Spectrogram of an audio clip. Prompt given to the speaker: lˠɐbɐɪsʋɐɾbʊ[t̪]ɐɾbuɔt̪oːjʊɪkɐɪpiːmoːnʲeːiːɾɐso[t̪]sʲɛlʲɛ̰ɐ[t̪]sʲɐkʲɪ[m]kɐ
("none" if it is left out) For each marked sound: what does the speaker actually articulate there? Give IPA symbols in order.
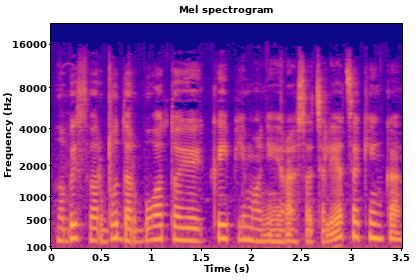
d̪, t̪, t̪, ŋ

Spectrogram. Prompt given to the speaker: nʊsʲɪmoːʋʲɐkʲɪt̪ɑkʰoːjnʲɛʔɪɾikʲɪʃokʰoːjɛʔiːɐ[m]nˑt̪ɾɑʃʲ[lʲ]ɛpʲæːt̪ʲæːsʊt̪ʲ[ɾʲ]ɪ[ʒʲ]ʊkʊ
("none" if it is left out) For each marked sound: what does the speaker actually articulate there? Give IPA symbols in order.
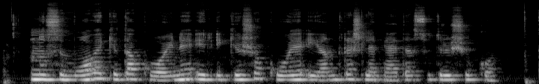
none, lʲ, ɾʲ, ʃʲ

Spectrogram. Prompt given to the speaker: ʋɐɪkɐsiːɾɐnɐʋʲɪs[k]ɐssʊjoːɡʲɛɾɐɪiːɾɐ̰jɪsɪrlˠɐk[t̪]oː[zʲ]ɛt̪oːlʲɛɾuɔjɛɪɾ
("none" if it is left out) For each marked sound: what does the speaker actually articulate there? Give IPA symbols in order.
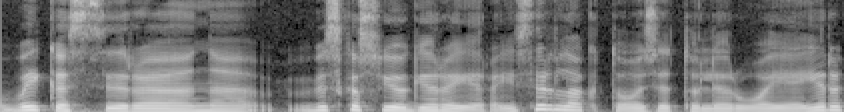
k, t̪, zʲ

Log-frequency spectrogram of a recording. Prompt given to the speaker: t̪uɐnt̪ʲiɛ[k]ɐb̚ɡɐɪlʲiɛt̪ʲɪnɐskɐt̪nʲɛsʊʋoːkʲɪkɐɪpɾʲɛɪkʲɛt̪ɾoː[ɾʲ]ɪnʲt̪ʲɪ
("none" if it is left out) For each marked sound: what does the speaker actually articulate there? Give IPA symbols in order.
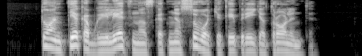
k, lʲ

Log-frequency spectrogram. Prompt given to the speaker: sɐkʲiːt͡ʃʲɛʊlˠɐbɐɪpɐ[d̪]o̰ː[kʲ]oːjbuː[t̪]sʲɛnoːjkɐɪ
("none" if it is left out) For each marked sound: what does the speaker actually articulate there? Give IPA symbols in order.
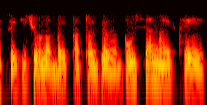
t̪, ɡʲ, none

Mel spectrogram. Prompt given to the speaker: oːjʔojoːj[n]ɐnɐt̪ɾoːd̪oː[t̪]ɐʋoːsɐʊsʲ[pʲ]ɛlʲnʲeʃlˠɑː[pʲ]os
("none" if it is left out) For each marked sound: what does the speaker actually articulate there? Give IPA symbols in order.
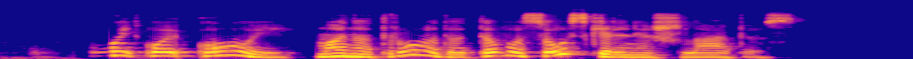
m, t̪, kʲ, pʲ

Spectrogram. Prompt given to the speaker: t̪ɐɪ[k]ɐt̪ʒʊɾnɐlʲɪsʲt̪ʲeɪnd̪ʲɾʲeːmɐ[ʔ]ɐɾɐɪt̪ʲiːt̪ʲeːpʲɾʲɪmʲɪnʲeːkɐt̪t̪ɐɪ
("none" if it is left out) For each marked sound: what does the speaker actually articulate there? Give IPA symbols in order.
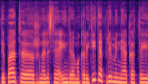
p, k

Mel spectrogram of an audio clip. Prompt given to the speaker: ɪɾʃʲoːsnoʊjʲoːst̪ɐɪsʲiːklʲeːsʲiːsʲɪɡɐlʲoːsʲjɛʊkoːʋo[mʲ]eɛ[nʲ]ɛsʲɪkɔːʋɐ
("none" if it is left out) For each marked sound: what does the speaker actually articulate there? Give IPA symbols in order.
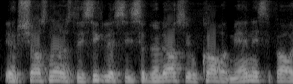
mʲ, nʲ

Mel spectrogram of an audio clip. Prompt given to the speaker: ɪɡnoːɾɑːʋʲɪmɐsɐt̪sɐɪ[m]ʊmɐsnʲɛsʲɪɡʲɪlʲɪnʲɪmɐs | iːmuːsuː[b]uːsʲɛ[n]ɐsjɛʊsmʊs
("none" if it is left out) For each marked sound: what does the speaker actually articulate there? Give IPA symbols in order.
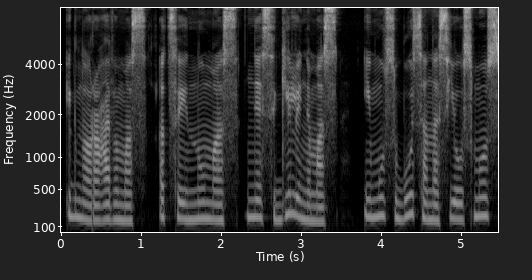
n, b, n

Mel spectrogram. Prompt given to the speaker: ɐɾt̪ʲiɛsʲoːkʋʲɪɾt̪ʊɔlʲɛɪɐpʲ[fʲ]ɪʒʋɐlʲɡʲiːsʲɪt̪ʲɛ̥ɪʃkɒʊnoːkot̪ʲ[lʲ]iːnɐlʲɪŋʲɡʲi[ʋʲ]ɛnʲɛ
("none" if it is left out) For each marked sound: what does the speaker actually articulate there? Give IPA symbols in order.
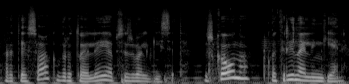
sʲ, ɾʲ, none

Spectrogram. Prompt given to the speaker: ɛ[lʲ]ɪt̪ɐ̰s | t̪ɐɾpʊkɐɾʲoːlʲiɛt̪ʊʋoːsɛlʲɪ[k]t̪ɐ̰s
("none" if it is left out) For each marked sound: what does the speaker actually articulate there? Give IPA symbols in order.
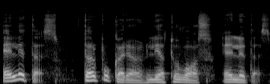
lʲ, none

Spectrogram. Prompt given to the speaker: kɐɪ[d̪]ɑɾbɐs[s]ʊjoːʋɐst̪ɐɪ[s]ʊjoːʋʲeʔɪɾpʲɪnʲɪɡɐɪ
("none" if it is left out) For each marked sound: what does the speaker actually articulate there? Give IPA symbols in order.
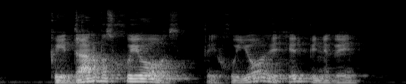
d̪, x, x

